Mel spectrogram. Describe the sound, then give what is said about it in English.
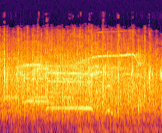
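Audience applause at the Ryman welcoming the Carter sisters and Mother Maybelle onto the stage, a dense, steady wash of clapping that holds loud for the whole stretch. “So let's have a good old-fashioned hand pat and welcome for our good friends, the Carter sisters and Mother Maybell.”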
